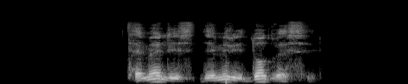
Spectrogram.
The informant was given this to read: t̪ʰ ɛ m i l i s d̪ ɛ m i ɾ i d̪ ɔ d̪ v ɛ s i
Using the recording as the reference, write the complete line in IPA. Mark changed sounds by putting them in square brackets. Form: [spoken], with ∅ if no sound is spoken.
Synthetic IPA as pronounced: t̪ʰ ɛ m [ɛ] l i s d̪ ɛ m i ɾ i d̪ ɔ d̪ v ɛ s i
